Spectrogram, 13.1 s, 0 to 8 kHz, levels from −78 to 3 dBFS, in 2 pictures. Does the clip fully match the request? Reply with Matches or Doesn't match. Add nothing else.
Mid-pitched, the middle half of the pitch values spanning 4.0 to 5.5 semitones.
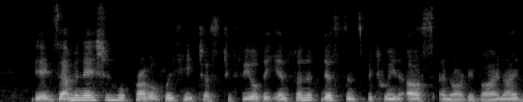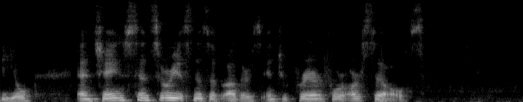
Doesn't match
